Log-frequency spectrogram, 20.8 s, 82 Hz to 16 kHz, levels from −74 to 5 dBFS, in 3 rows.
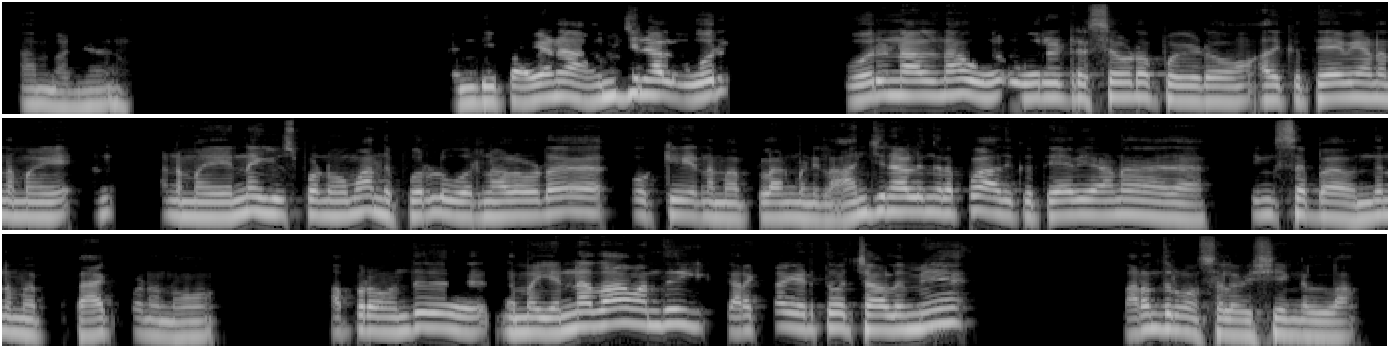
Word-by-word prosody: ஆமாங்க. 125 -1 -3 1.7
கண்டிப்பாங்க. 150 +2 +1
ஏன்னா 190 0 +3
5 195 +4 +3
நாள், 200 -2 +4
ஒரு 205 +4 +2 0.7
1 190 +3 +3
நாள்னா 200 +1 +3 0.2
ஒரு 190 - 0
1 180 0 +2
டிரெஸ் 175 +1 -1
ஓட 185 0 +2
போய்டும். 155 -1 +1
அதுற்குத் 160 -1 -2
தேவயான 180 0 +2
நம்ம 160 -1 0 0.7
நம்ம 160 -1 +1
என்ன 180 +5 +2
யூஸ் 180 0 -1
பண்ணுவோமோ, 170 +1 +1
அந்த 180 -4 0
பொருள் 170 +3 0
1 155 - -4
நாளோட, 165 +2 +1 0.4
ஓகே 170 +2 -3
நம்ம 150 -1 0
பிளான் 155 0 -1
பண்ணிடலாம். 145 -1 -1
5 185 +3 +1
நாளுங்குறப்போ 195 0 +1
அதுக்குத் 165 -3 -3
தேவையான 170 +1 +1 0.6
திங்ஸா 175 +1 -1 0.2
வந்து 155 +4 +1
நம்ம 155 -3 0 0.2
பேக் 145 +1 0
பண்ணணும். 135 -2 -3 0.7
அப்புறம் 170 0 0
வந்து 185 +5 +1 0.4
நம்ம 160 +1 +2
என்னதான் 225 +6 +4
வந்து 230 +1 +2 0.3
கரெக்ட்டா 175 +5 -3
எடுத்து 190 +1 0
வெச்சாலுமே, 185 +3 +2 1.0
மறந்துடுவோம் 180 -3 0
சில 150 -1 +1
விஷயங்களெல்லாம். 135 -2 -1
170 Hz, 140 wpm, -23 LUFS, 155-185 Hz, 1.7 s, நாள்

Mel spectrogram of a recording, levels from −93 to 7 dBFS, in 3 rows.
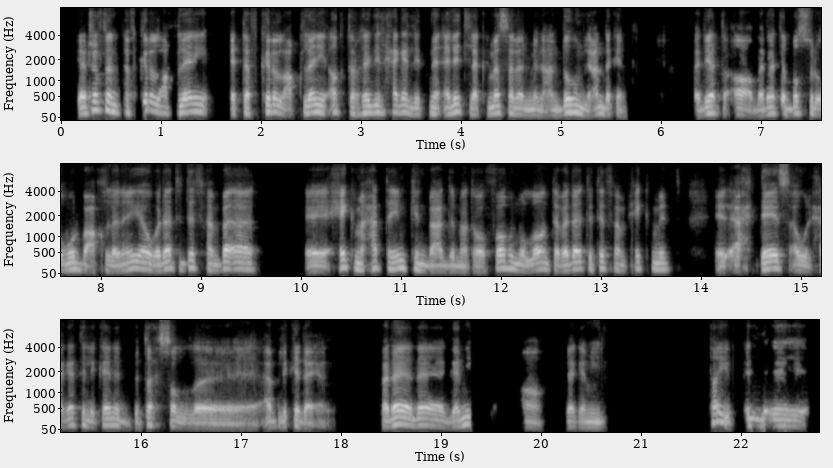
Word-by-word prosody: يعني - - +5
شُفت 180 +1 +2
إن 175 - +7
التفكير 145 +6 -2
العقلاني 145 +1 +1 0.2
التفكير 150 0 +2
العقلاني 140 +1 +2
أكتر 140 -2 -3
هي 135 - +5
دي 140 - +1
الحاجة 140 +1 0
اللي 115 -5 -2
اتنقلت 140 +6 0
لك - - -1
مثلًا 130 -4 +2
من 95 -2 -2
عندهم 120 +10 +3
لعندك - - -1
أنت. - - -9 0.6
بدأت 130 +1 +3
آه، 110 -1 0
بدأت 120 +7 0
تبص 125 0 0
للأمور 120 +2 +1
بعقلانية، 125 +5 0
وبدأت 125 +4 +3
تفهم 115 -6 -3
بقى 130 -2 +3 0.5
آآ، 485 0 +2
حكمة 155 - +1
حتى 135 -1 -3
يمكن 135 -6 -2
بعد 95 0 -2
ما 95 -1 -4
توفاهم 115 +9 0
الله، 105 +5 +3
أنت 120 - -5
بدأت 135 +6 +3
تفهم 135 -7 -4
حكمة 125 -3 -4 0.5
الأحداث 140 +1 +1
أو 100 -1 -2
الحاجات 130 +6 -4
اللي 135 - -3
كانت 130 +7 -2
بتحصل 110 -10 -2 0.7
قبل - - -3
كده - - 0
يعني. - - -7 0.5
فده 140 -2 +7
ده 130 +1 +2 0.2
جميل 105 +9 -2 0.5
آه، - - -7 0.2
ده - - 0
جميل. 95 -1 -5 1.0
طيب - - -1
ال 125 -1 -3
آآ 115 -2 -3
130 Hz, 155 wpm, -24 LUFS, 110-140 Hz, 1.0 s, إن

